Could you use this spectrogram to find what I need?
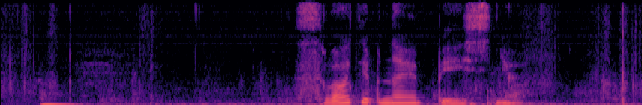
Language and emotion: Russian, neutral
